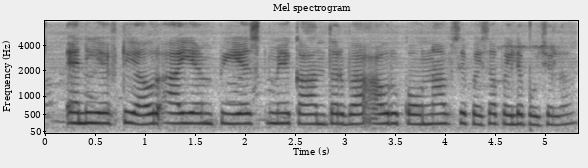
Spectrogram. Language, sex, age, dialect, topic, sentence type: Bhojpuri, female, 18-24, Southern / Standard, banking, question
